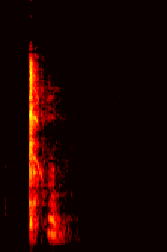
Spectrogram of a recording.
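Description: A woman coughing into her fist: a sharp cough about half a second in, followed at once by a second, weaker one.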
